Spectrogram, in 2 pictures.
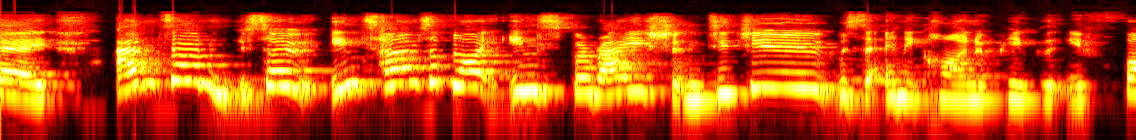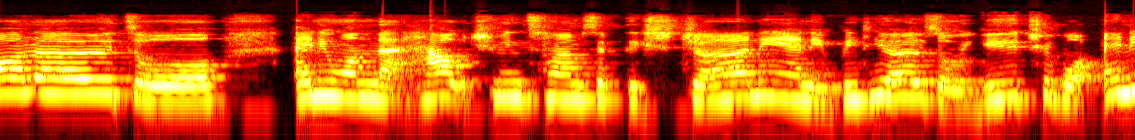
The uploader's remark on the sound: Our apologies for some technical sound issues we had, but we tried our best to make it as smooth and enjoyable as we can.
